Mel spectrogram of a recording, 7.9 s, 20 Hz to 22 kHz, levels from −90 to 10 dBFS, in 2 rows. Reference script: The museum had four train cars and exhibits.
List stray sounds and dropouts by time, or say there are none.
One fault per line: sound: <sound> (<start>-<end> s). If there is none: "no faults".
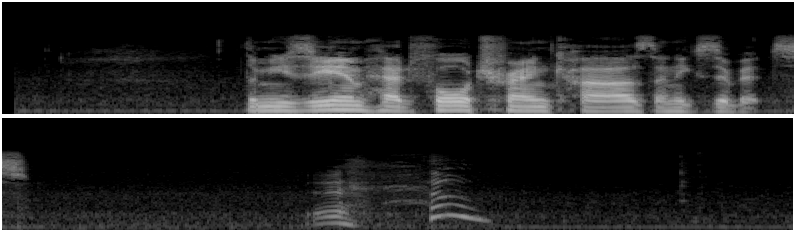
sound: sneeze (5.5-6.4 s)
